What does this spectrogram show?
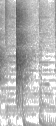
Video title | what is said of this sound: POR QUE TODO MUNDO ESTÁ ME PEDINDO A RECEITA DESSE BOMBOM SALGADO? VEJA VOCÊ MESMO NESSA AULA! | eles estão congelados, eles ficam assim, olha, com esse som de pedra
